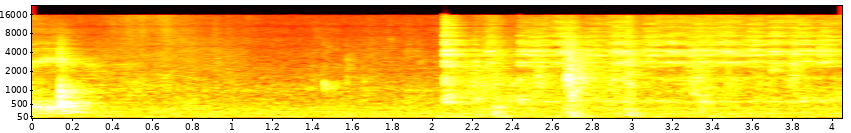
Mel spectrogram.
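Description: A wire whisk beating a liquid mix of egg yolks, milk and vanilla in a mixing bowl. It starts about halfway in, with quick, uneven strokes against the bowl.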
